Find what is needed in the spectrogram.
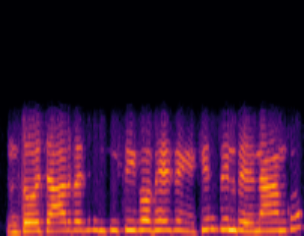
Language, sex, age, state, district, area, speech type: Urdu, female, 18-30, Bihar, Saharsa, rural, conversation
